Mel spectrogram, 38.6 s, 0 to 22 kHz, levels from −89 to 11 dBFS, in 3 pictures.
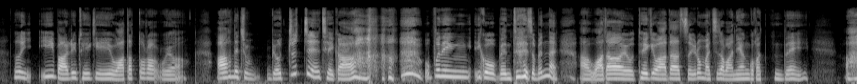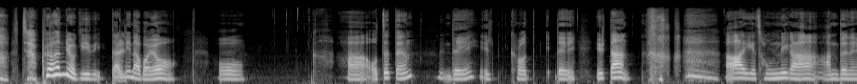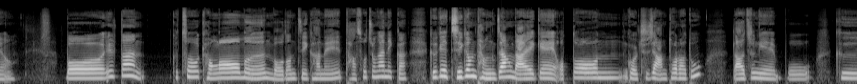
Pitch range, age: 185-240 Hz, 20-39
